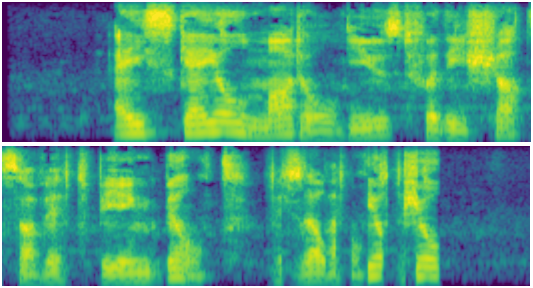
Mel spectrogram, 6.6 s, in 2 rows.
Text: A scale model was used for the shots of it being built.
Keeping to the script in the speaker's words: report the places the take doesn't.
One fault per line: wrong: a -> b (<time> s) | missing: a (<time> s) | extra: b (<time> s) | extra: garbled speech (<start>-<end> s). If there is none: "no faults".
missing: was (2.1 s)
extra: garbled speech (4.9-6.0 s)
